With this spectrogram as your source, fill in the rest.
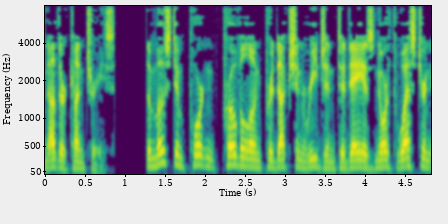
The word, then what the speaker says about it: Provolone: Provolone, pronounced provolone, is an Italian cheese.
